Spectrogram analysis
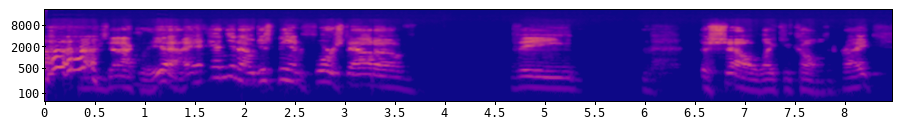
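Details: Stuttering in an adult woman who stutters, a stuttering support group leader.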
